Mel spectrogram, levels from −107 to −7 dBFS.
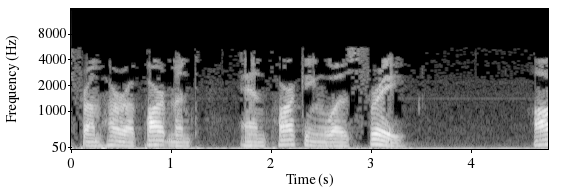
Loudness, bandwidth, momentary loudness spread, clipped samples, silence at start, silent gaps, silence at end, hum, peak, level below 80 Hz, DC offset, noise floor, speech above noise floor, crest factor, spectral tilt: -21 LUFS; 5.8 kHz; 9 LU; under 0.1%; 0 s; none; 0 s; none; -2 dBFS; -40 dBFS; 1%; -52 dBFS; 32 dB; 18 dB; -11.5 dB/octave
